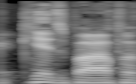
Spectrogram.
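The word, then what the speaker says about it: Kidz Bop: She mostly listens to Kid Bop's radio. – Kid Bop's. – Kid Bop's. Oh, that's such an uncle thing to say. It's Kids Bop, yeah.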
